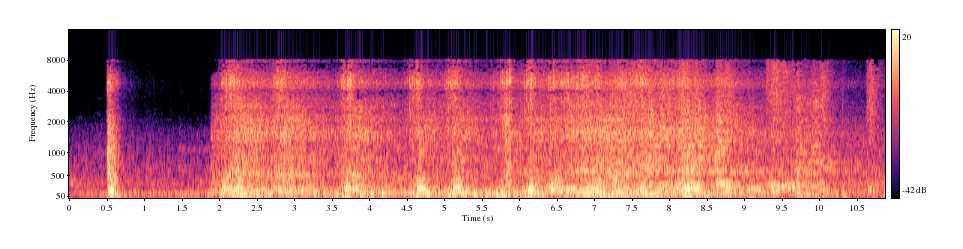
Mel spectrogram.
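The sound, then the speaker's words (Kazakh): A passenger car's engine runs. One sharp thump comes early, then the engine starts about two seconds in and keeps running with a steady, rumbling drone until the end. “Җиңел машина Асияны билгеләнгән урында көтеп тора иде.”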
